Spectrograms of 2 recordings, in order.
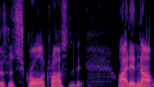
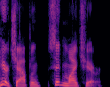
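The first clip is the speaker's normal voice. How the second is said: mock delivery with an edgy, pitched-up insistent voice; 5 semitones higher than usual. Recounting offering a chaplain his chair, the speaker re-enacts it, retelling with an edge. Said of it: "I've got an edge in my voice".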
